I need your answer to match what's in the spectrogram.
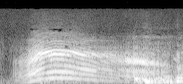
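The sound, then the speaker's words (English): Mr. Karloff growls like the monster in Frankenstein as his signal to answer a question: one drawn-out, loud, rough-voiced roar that swells and sinks in pitch over about a second and a half, ending in a gravelly rumble. “Well, I thought I might growl like the monster in Frankenstein.”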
